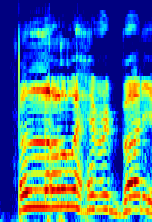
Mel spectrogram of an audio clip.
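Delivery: very loud, throaty, rough-sounding, croaky voice. Opening an episode, then calling the greeting horrible: throaty, horrible-sounding greeting. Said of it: "that sounded horrible. I had some more throat".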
